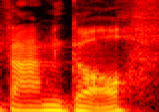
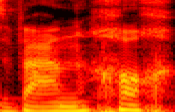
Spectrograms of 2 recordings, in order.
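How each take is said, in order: First: The name is said the British way. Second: The name is said the Dutch way. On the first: "British people say Van Gogh" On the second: "Dutch people pronounce it as Van Gogh"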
